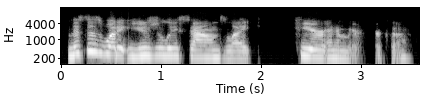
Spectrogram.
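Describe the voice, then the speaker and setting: A woman's voice: mid-range voice, expressive, moderate pace, pushed and bright, no echo, highs cut off. A young woman giving an upbeat, teacherly presentation to schoolchildren, explaining things plainly. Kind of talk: recorded classroom presentation.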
